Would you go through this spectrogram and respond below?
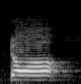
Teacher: তো আপনি আমার সাথে বলুন ট যখন আপনি ট বলছেন তখন আপনার জিহ্বাটা উপরে যে তালুর কাছাকাছি একটা জায়গা ওই জায়গাটায় মূর্ধা ওইটার নাম ওই জায়গাটায় চেপে বসতেছে কিনা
